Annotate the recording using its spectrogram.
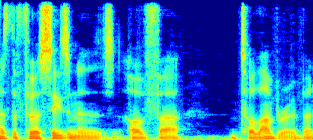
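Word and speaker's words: To Love-Ru: Of course, that's Toraburu, which is a play on words of the Japanese pronunciation of love, which is Rabu, so trouble. It's actually just trouble, but it reads very differently in English.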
